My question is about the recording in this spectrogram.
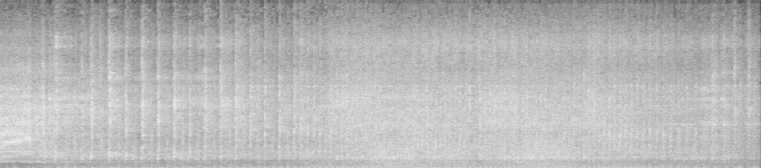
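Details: TrailMaster Mini XRX go-kart after freeing the rusted, sticky clutch and chains, started off a charger: small single-cylinder putters loud and chuffy but steady at idle, holding speed without stumbling. Normal idle.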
